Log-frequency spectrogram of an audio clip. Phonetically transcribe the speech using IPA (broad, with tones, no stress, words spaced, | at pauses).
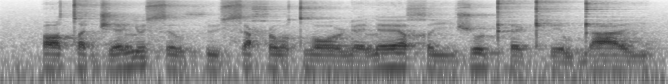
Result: o˨tˤɪ˨d͡ʒɛ˨˦lʏ˦ sə˨u̯θy˨ sə˨ħoː˨tðˤoː˨ ɳɛ˨lɛː˦ χiː˨ʒo˦ʈʰɛ˨ʈʰe˨w ɖa˦i̯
